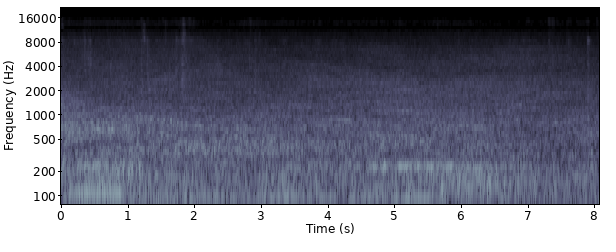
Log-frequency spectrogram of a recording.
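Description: Engine of a 1935 Ford sedan idling steadily, heard close up at the open engine bay.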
